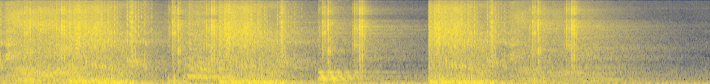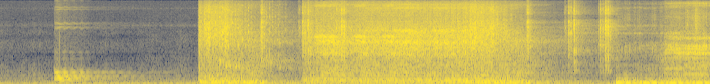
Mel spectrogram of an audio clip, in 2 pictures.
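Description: Game gunfire booms repeatedly.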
